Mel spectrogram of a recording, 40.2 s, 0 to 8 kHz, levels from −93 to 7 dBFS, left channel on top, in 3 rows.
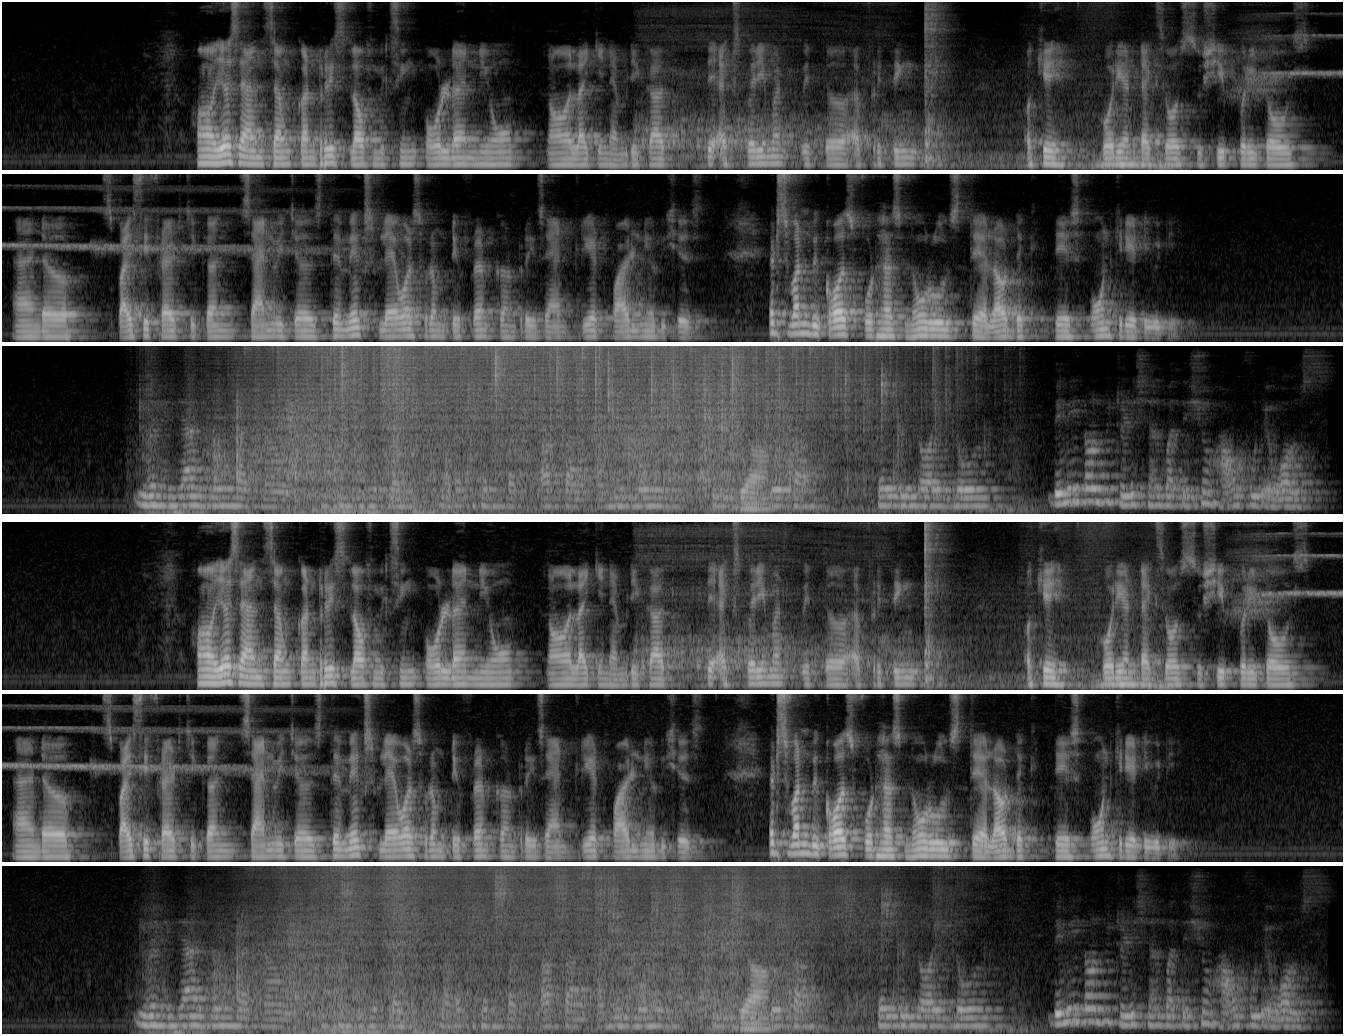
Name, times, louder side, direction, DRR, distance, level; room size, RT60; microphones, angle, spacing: voice 1, 2.0-5.1 5.5-6.7 7.1-9.2 10.2-10.6 11.0-13.1 13.5-14.1 14.6-20.3 20.7-23.6 23.9-25.2 34.2-34.5, right 1 dB, 20° right, 12 dB, 0.8 m, -30 dB
sound 1, 6.3-11.7, right 2 dB, 55° right, 2.7 m, -44 dB
sound 2, 12.2-17.0, right 5 dB, 75° right, 3.9 m, -47 dB
voice 2, 28.1-30.9 31.2-35.0 35.6-36.8 37.3-40.1, left 1 dB, 5° left, 0 dB, 1.9 m, -38 dB
sound 3, 28.2-37.0, left 6 dB, 70° left, 4.4 m, -36 dB
19.0 x 9.0 x 8.3 m, 0.72 s
head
